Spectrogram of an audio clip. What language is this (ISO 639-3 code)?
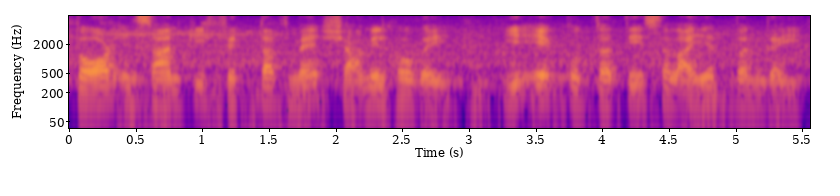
urd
